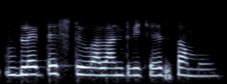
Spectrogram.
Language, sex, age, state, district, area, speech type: Telugu, female, 18-30, Andhra Pradesh, Nellore, rural, conversation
